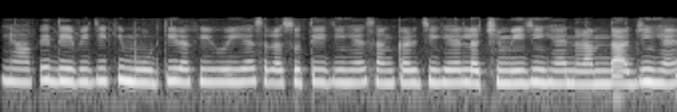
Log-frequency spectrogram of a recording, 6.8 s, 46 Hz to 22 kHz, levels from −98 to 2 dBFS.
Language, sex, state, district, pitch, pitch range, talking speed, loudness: Hindi, female, Uttar Pradesh, Hamirpur, 240 Hz, 235-250 Hz, 185 wpm, -17 LUFS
